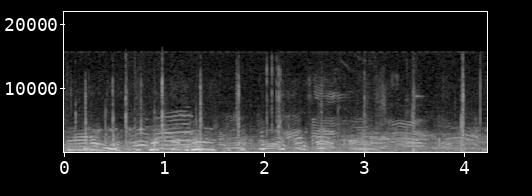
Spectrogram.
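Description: Many overlapping high-pitched children's voices calling and shouting across a soccer field, no clear words, with a few short clicks among them.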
